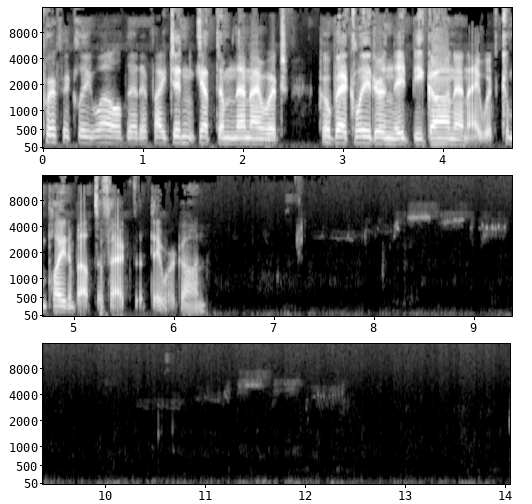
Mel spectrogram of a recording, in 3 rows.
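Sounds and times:
speech: 0.0s - 6.4s
steady low rumble of outdoor noise: 0.0s - 14.0s
high birdsong from a pair of nesting birds: 6.4s - 13.2s.

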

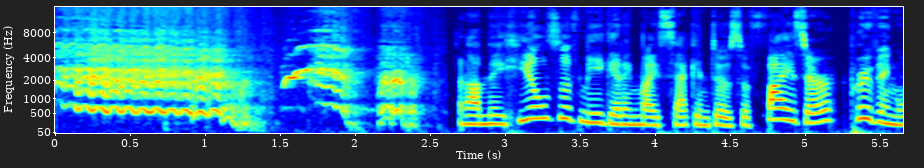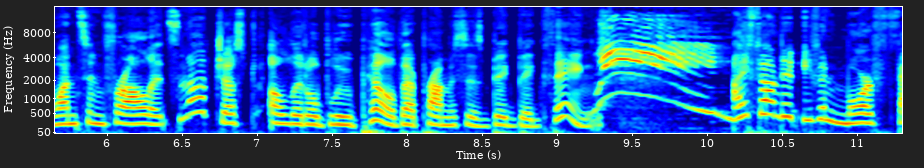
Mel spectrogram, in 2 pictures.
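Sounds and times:
horse neighing: 0.0s - 2.6s
speech: 2.7s - 9.4s, 10.2s - 11.2s.

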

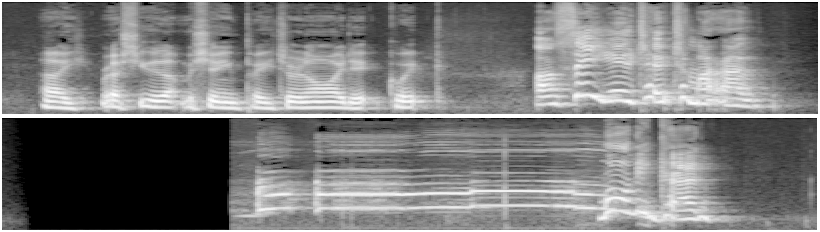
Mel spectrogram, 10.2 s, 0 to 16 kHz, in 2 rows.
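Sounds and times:
speech: 0.2s - 4.9s, 9.0s - 9.6s
cockerel crowing: 6.6s - 8.9s.

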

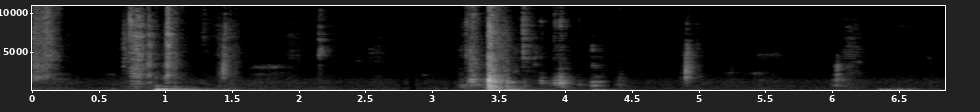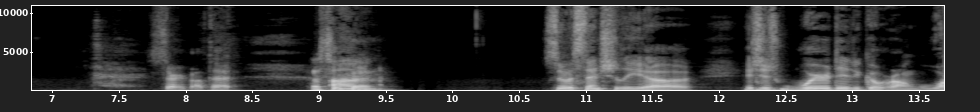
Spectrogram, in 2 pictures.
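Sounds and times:
door opening and closing: 0.8s - 1.6s, 3.2s - 4.4s
speech: 0.9s - 1.2s, 7.8s - 9.6s, 10.7s - 13.6s.

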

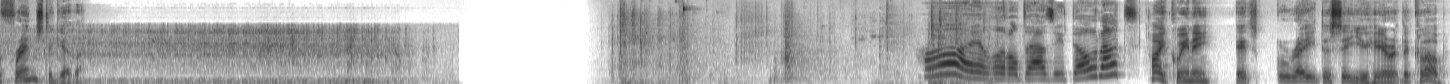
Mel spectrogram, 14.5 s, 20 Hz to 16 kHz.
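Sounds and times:
speech: 0.0s - 1.0s, 10.2s - 14.4s
arriving motorbike engine idling: 0.4s - 4.0s.

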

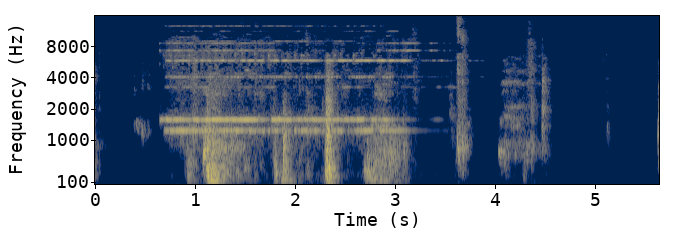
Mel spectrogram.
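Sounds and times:
phone ringing upstairs with trilling electronic tone: 0.6s - 3.8s.

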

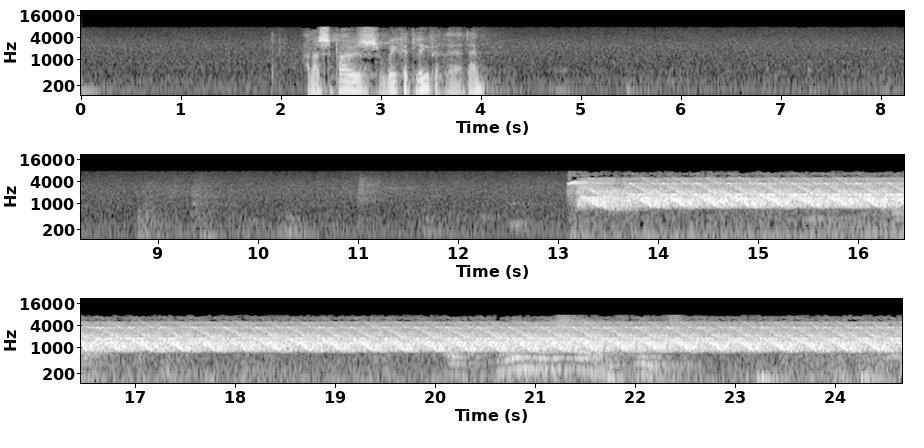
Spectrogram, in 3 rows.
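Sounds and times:
speech: 2.2s - 4.2s
alarm siren with rapid warbling tone: 13.1s - 24.6s.

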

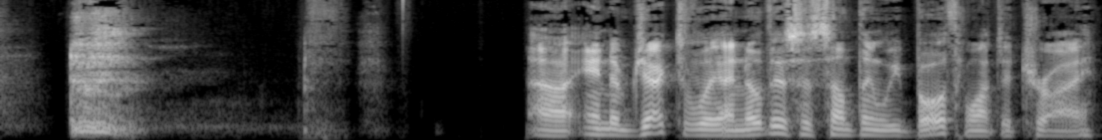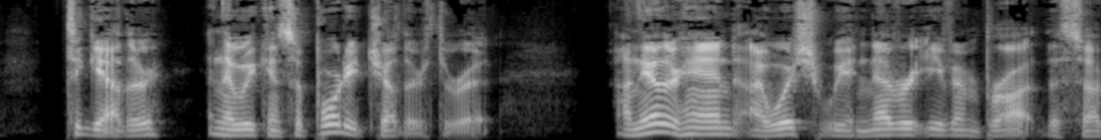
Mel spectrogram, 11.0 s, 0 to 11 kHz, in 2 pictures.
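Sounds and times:
person clearing throat: 0.3s - 1.0s
speech: 2.6s - 11.0s.

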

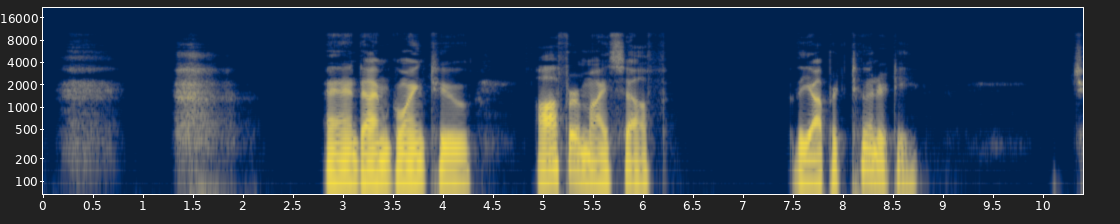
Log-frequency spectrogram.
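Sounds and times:
deep breath in and out: 0.0s - 2.3s, 4.3s - 4.8s, 9.0s - 9.9s
speech: 2.8s - 6.2s, 7.5s - 8.8s.

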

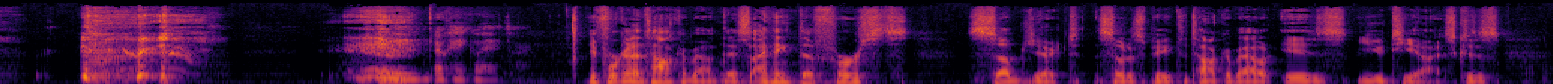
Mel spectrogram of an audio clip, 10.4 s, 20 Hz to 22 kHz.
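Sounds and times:
harsh rasping coughs: 0.6s - 1.6s, 2.3s - 2.9s
speech: 2.4s - 10.3s.

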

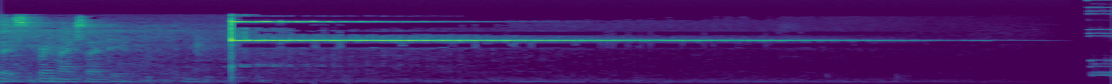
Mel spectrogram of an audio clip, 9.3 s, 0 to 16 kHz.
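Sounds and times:
speech: 0.0s - 1.8s
bell rung to close the session: 2.0s - 8.2s.

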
